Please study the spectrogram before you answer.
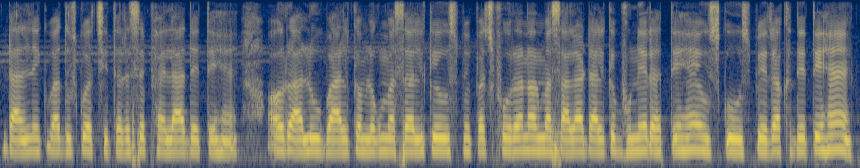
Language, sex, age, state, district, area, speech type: Hindi, female, 30-45, Uttar Pradesh, Mirzapur, rural, spontaneous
